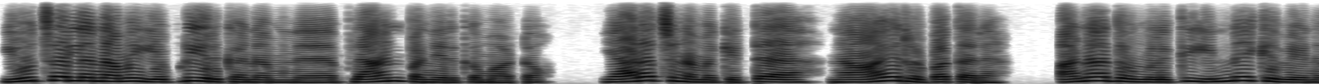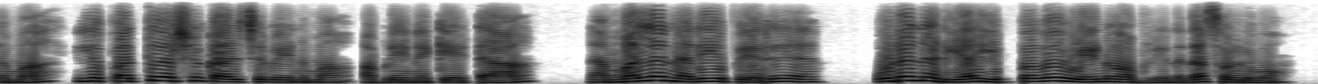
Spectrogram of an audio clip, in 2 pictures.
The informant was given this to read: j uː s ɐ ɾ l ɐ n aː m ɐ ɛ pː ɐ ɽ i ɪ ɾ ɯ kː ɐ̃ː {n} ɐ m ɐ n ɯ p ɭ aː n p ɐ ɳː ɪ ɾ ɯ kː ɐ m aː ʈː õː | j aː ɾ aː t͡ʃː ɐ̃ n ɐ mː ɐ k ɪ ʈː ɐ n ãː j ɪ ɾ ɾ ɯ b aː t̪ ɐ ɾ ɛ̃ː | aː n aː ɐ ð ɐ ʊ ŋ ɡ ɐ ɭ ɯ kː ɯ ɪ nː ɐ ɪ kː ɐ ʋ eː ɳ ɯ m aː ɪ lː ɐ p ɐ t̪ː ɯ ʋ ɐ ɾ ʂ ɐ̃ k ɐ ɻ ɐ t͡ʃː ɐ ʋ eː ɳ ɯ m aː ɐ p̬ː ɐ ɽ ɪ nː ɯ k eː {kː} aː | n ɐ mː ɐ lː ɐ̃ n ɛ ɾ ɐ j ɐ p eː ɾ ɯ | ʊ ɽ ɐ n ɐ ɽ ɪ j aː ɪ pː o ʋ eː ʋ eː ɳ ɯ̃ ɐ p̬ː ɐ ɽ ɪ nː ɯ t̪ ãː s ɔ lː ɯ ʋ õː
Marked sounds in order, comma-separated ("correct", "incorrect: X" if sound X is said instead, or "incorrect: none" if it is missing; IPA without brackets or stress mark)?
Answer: correct, incorrect: ʈː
